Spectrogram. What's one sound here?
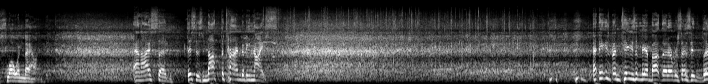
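A woman speaks with animation into a microphone in a large hall.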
